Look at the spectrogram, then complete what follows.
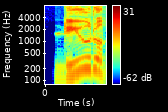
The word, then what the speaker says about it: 류: 47위는 유씨가 아니라 류로 발음하는 버드나무 류의 류씨였습니다.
